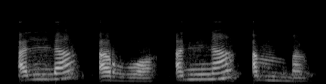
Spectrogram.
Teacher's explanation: یہ جو اب آپ کے پاس 4 لیٹرز نظر آ رہے ہیں، یہ دونوں کالم جو ہیں، لام، را، نون، میم، اس کو کہتے ہیں کامل ادغام، مکمل ادغام، یعنی کہ نون کی آواز اس میں بالکل ختم ہو جاتی ہے، بالکل بھی نون نہیں پڑھا جا رہا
